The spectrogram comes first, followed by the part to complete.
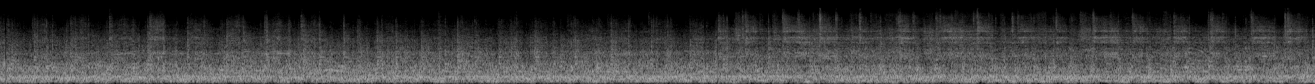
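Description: Several large drums with white skins beaten in a fast, unbroken rhythm.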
